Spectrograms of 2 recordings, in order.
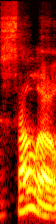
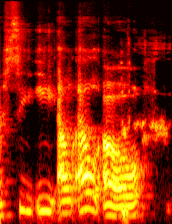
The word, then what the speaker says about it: cello: I was like, So then I was like, I don't know why people spell this word cello, like S or CELLO, like, because I was spelling it cello, like CHELLO, like how you say it.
